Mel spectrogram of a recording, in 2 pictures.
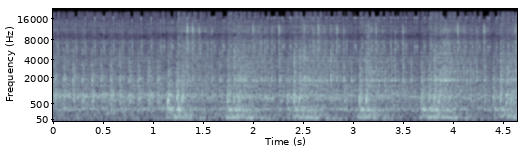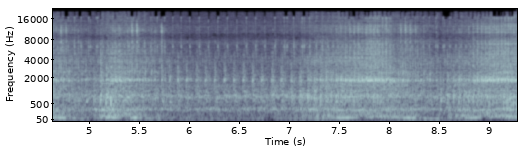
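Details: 2018 Honda CG 160 Start single-cylinder motorcycle recorded before disassembly: loud metallic knock and clatter at idle from engine oil starvation, probably because the oil was not changed on time or the level was not checked.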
